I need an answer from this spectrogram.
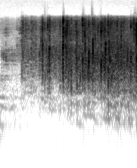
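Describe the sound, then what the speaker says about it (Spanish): Light applause from a conference audience, a soft patter of clapping that swells in after a quiet start and stays gentle and steady. "Un aplauso ligero."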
